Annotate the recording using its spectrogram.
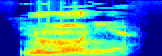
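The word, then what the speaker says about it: pneumonia: بي بعدها ان هنا هتبقى ايه؟ البي سايلنت. فهنقول ايه؟ نمونيا، نيوماتيك.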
